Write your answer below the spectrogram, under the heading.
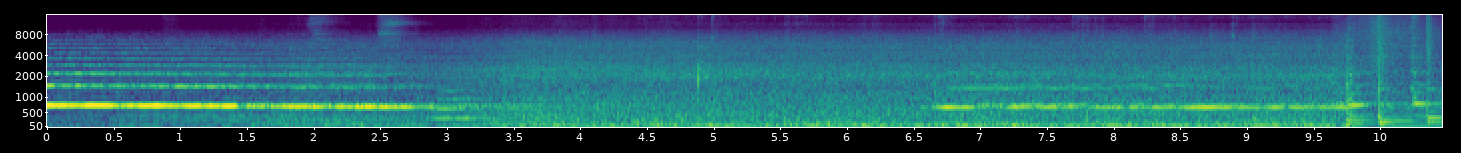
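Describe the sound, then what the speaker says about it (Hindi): A train passes through a college campus in Allahabad, a steady rumble with long horn blasts sounding loud and close near the start and again midway, ending in a sharp clatter. "यहाँ तो कॉलेज के अंदर से ट्रेन जाती है"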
